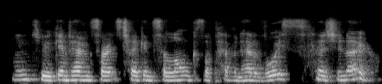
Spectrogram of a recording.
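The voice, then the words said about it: Croaky, hoarse voice. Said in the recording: “I'm still a bit croaky, so apologies if I sound like an old smoker”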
